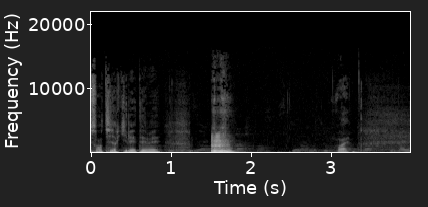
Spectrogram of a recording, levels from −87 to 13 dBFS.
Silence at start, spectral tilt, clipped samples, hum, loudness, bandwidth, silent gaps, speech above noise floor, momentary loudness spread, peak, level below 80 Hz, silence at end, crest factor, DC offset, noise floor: 0 s; -6.5 dB/octave; under 0.1%; none; -27 LUFS; 15.5 kHz; none; 38 dB; 19 LU; -8 dBFS; -48 dBFS; 0.7 s; 22 dB; under 0.1%; -66 dBFS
